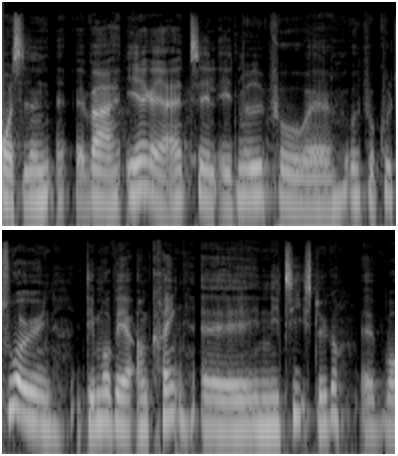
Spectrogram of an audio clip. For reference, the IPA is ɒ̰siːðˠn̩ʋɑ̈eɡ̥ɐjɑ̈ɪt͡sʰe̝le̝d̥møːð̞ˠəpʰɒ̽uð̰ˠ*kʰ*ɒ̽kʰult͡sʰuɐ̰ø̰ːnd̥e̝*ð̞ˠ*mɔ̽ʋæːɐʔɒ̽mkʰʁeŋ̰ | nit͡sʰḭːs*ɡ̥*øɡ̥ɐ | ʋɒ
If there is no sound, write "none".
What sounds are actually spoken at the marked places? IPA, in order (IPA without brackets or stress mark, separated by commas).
pʰ, none, d̥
